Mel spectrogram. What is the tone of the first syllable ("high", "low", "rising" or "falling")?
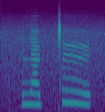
low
